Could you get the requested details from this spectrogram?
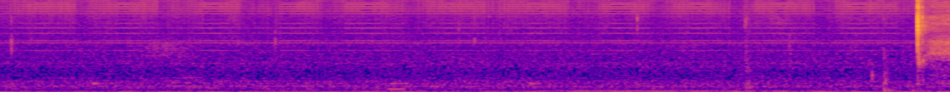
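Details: Ham radio receiver (Flex) after the bathroom smart speakers playing audio were turned off. Only a faint, even hiss remains, with no buzz, whine or pulsing; the local QRM source is gone.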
